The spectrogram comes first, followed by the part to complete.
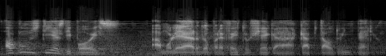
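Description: A man narrating a scripted radio drama in a solemn, measured and expressive way. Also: low-pitched, slight background noise. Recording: dull, band-limited radio recording, music bed.

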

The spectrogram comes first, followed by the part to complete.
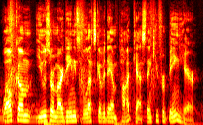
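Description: A man's voice: medium pitch, moderate pace, music in the background. A man hosting a podcast, enthusiastic and effusive, often stumbling and restarting his sentences. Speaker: podcast host. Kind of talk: casual podcast interview. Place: Nashville.

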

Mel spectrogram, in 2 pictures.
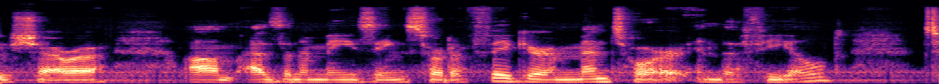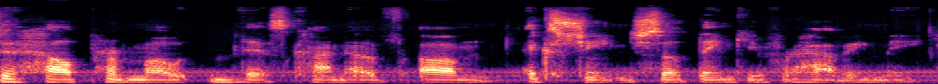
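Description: A man from the Dominican Republic, Spanish his first language, speaks in a lowish, gravelly voice. He talks reflectively with many fillers and restarts as an interview guest. Faint noise hums behind him. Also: low-quality recording. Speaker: podcast guest. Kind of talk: conversational interview storytelling.

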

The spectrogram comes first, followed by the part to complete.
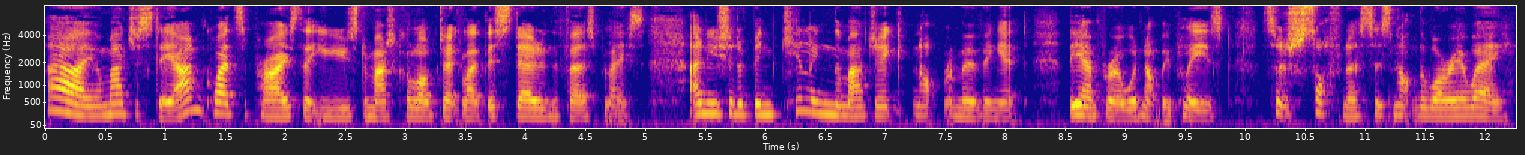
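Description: A woman's voice: animated, takes it slowly, few pauses, breathy edge. Storybook villain: sneering, menacing witch-hunting man, performed by a woman, pompous and fanatical. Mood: condescending, pompous. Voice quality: high, squeaky when hissing. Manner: condescending, snapping, shouting.

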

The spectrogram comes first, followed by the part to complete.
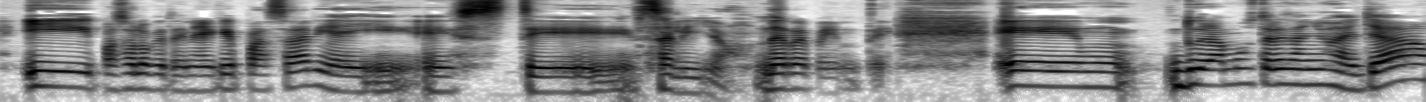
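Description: Chatty young woman. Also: mid-range voice. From Venezuela. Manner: chatty, relaxed storytelling with frequent fillers. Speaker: guest. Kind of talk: casual conversational interview.

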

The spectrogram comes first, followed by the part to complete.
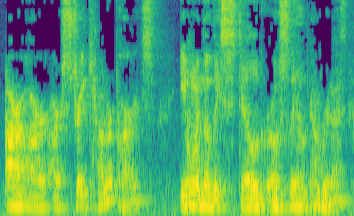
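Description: A man with a loud, booming voice, telling stories animatedly in a casual chat at a table with friends. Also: moderate pace. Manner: chatty, animated storytelling with restarts. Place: table with four people. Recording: roomy echo.

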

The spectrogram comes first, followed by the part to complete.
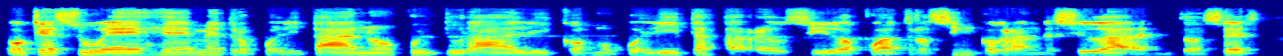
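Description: A Venezuelan man talks through his thoughts in an unhurried, meandering way, stopping on fillers and side remarks. He sounds like an interview guest at mid pitch, relaxed and conversational. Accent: Venezuelan Spanish. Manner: reflective, digressive, with many fillers and asides.

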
